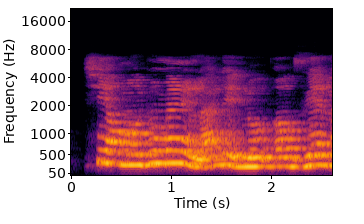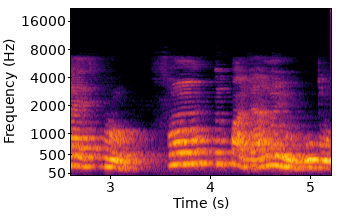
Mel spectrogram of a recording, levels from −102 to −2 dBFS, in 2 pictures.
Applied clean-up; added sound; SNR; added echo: none; none; none; reverberation time 2.2 s.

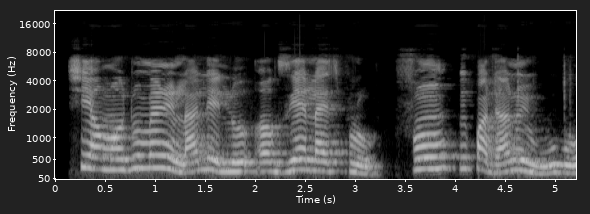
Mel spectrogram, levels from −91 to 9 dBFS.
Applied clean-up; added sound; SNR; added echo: none; none; none; none.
